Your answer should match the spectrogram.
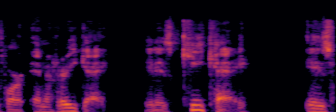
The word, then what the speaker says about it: Kike: It is Kike, is how it is pronounced Like in Kike Hernandez from the Dodgers.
